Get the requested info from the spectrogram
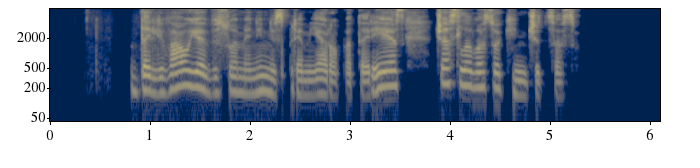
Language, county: Lithuanian, Klaipėda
